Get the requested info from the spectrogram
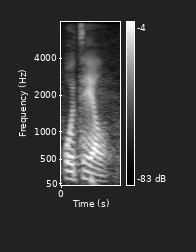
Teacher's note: some people pronounce the H, some people don't, hotel. So H tends to be lost.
